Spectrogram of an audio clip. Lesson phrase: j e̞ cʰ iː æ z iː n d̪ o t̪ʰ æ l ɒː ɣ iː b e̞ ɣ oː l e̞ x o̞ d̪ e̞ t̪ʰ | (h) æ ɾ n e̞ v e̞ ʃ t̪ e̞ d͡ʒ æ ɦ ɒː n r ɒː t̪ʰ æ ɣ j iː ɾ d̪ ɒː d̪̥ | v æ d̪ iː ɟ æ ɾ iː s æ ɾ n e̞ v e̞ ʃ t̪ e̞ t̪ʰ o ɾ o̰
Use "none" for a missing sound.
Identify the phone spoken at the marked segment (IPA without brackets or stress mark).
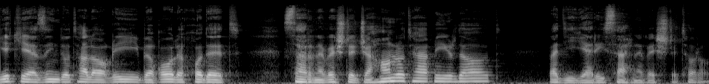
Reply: s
